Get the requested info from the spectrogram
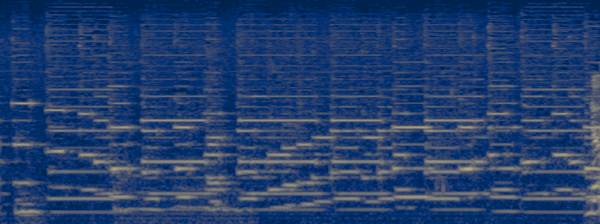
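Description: Organ playing hymn accompaniment in steady sustained chords that change about every half second, after a brief break at the very start.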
